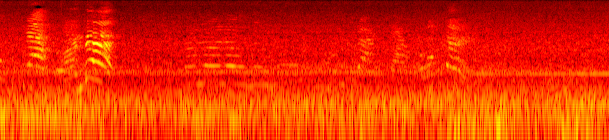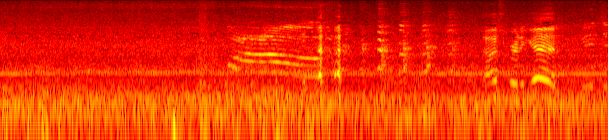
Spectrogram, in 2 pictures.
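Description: A young child squeals and shouts excitedly nearby.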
